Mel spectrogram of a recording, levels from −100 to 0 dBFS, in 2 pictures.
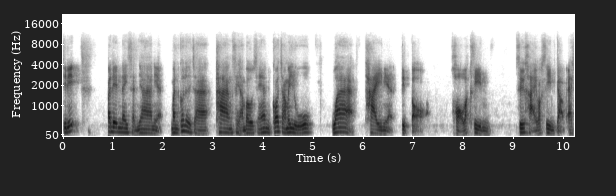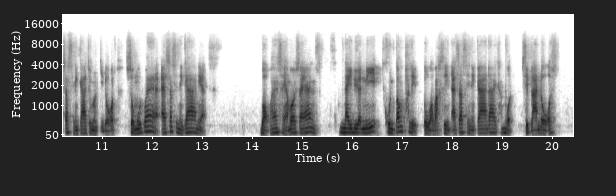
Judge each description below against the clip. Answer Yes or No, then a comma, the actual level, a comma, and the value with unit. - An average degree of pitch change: Yes, average, 3.3 semitones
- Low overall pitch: Yes, low, 130 Hz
